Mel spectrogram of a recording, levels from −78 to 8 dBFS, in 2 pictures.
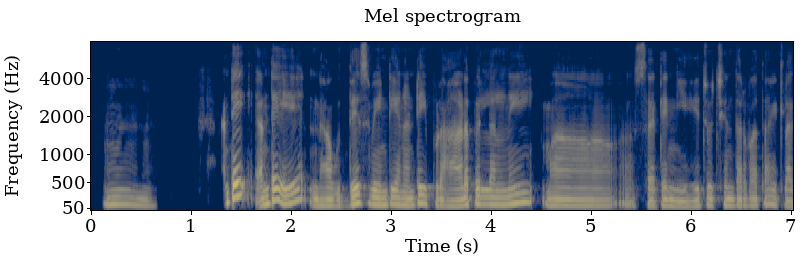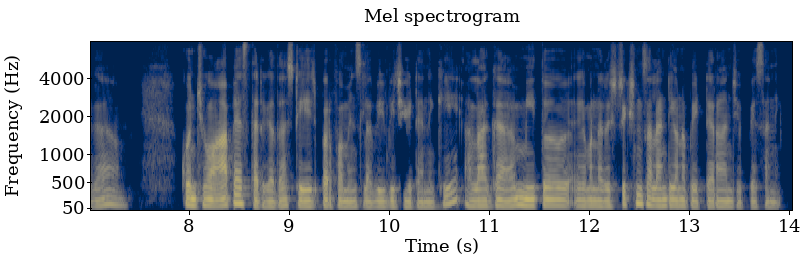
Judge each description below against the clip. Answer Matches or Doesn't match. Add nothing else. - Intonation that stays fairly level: Doesn't match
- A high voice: Doesn't match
